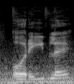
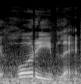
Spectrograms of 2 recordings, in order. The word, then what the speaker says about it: horrible: Okay, a little bit of a roll on the R, and the H is silent. And when I used to say it, I used to say horrible, like with the H, a strong H.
